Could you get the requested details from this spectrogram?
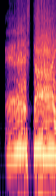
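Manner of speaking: deep, very loud booming voice; big booming voice. Retold or imitated. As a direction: drop the voice low and boom it out. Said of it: "me sacó un vozarrón así". (vozarrón grave y muy fuerte)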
